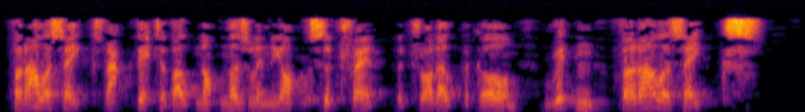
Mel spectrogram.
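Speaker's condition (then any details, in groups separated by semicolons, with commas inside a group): No condition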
